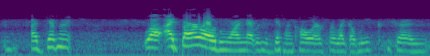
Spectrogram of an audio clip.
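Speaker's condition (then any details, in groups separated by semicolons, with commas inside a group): Cerebral palsy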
